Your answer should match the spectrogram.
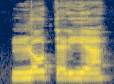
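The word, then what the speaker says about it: lotería: the alveolar ridge um however in spanish there is a subtle difference it's the tongue curls a little bit so it's low like if you say lo taria the tongue curls up a little bit so it's hitting more the right between the alveolar ridge and this and the hard palate so loteria the tongue is curled rather than held totally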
